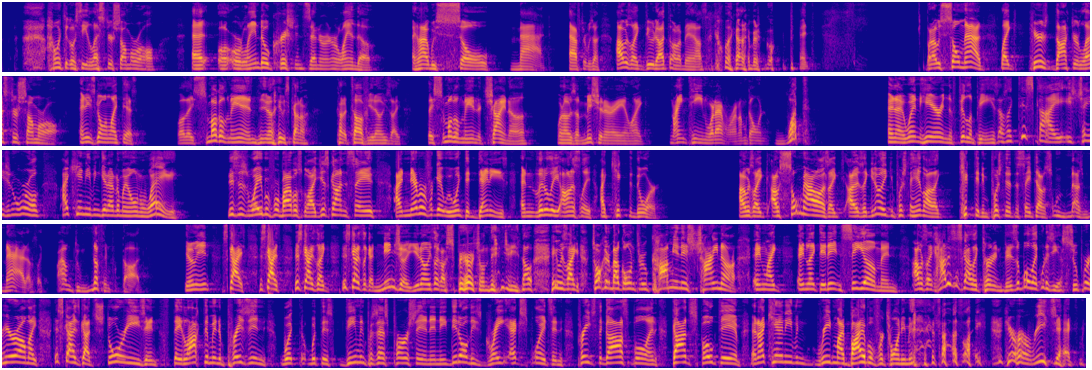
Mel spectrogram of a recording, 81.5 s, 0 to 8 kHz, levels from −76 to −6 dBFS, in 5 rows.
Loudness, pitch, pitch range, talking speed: -21 LUFS, 190 Hz, 160-225 Hz, 220 wpm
